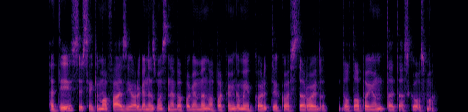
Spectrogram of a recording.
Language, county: Lithuanian, Šiauliai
